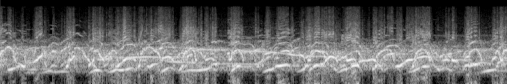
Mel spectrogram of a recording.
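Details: A loud chorus of coyotes howls and yips near a stream at about 10:37 p.m. CST, around 11-09-22, in Decorah, waking roosting bald eagles, with many overlapping, wavering, rising and falling cries.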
